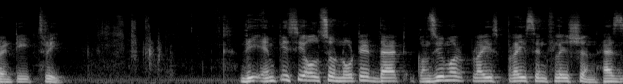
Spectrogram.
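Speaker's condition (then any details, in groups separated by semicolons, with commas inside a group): No condition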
